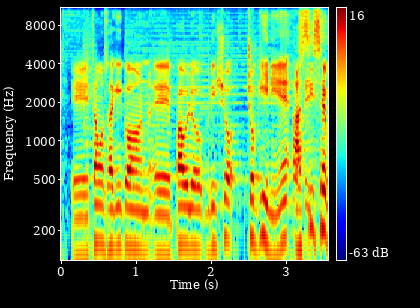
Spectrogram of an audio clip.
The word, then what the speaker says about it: Ciocchini: Estamos aquí con Pablo Grillo Chocchini, así se pronuncia, difícil, que es pero así.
